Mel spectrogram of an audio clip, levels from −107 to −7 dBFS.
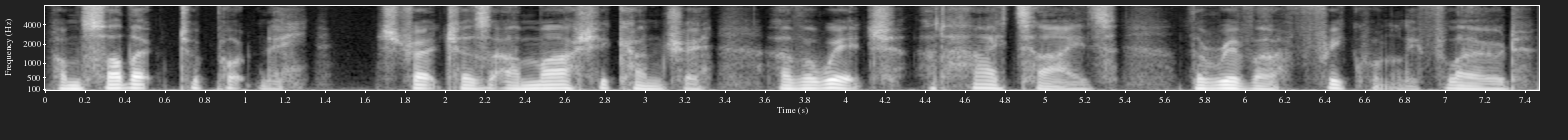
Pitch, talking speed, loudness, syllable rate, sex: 110 Hz, 135 wpm, -19 LUFS, 4.6 syllables/s, male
